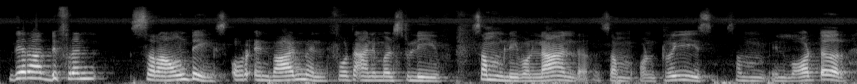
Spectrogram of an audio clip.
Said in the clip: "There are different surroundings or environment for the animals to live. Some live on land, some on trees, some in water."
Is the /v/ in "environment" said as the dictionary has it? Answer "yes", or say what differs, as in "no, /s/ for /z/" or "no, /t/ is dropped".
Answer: yes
